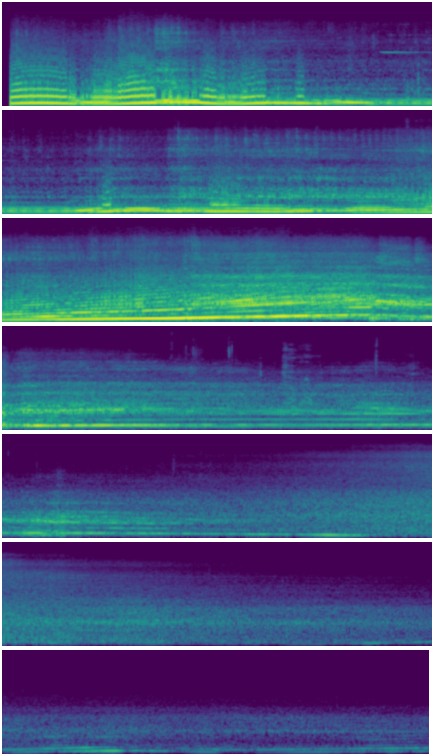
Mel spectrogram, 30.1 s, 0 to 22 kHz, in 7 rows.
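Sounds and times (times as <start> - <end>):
car engine revving: 0.1 - 19.6.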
